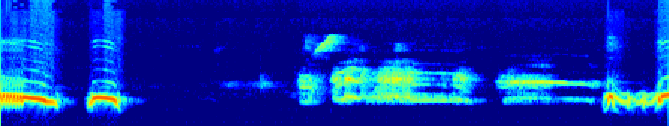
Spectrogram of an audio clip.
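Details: Spotted dove giving urging coos and calling coos in the Vietnamese 'thổ' voice style: short, low, slurred coo notes open and close the clip, with a fainter, longer harmonic call of another bird in the middle.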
